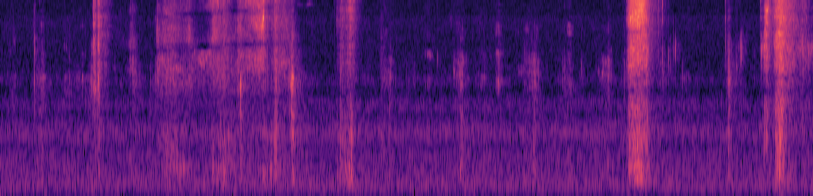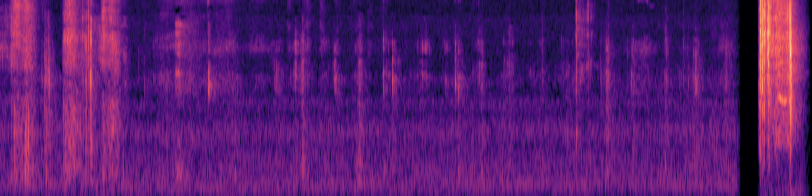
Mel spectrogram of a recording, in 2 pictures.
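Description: Close-up eating of roasted asparagus: crisp bites and chewing, irregular crunches that are loudest around six seconds in and again between eight and nine seconds. A short, louder burst of noise comes just before the end.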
